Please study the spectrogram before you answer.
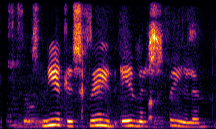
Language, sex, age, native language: Icelandic, female, 11, Icelandic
